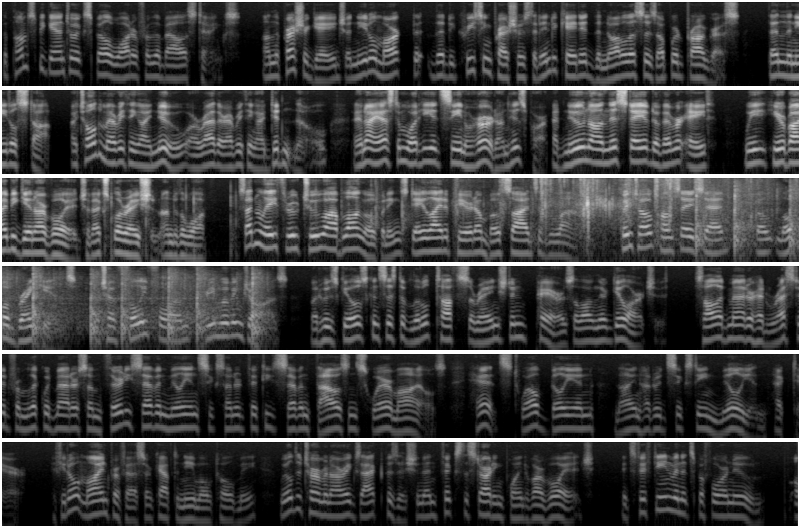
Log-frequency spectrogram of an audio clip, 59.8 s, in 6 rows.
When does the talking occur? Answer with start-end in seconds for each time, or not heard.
0.0-59.7.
